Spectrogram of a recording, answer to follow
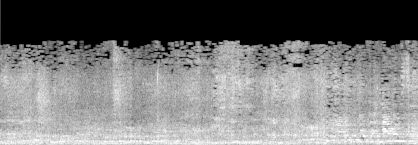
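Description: Crowd of spectators talking and calling out at once, many overlapping voices with no single one standing out.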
